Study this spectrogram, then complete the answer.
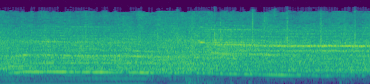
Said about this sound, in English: Vince Carter's last game. Even the Knicks are applauding.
